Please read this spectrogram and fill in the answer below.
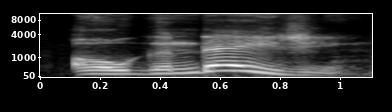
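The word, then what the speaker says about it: Ogundeji: wartime tv if if you want me to pronounce the name it is onto the combo ogundaiji or if you want to sell or if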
